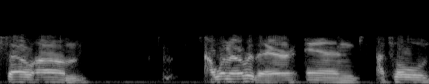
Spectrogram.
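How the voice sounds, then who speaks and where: A man with an Appalachian accent speaks in a fairly low, bright, sharp tone with monotone, flat intonation. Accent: Southern US (Appalachian). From East Tennessee. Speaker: eyewitness storyteller. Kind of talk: podcast interview testimony. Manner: halting, many fillers.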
